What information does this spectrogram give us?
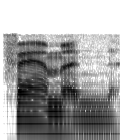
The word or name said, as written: famine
